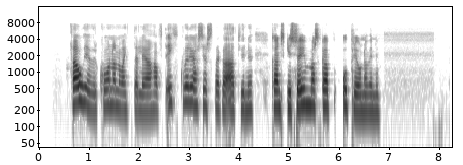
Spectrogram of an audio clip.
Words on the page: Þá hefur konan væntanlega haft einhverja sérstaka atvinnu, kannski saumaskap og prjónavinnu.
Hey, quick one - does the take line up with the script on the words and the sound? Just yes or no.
yes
